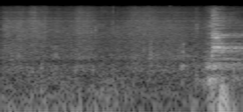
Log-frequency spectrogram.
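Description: Steady outdoor background hiss with no distinct events.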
